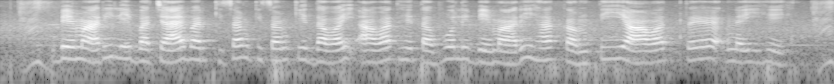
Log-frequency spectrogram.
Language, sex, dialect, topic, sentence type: Chhattisgarhi, female, Western/Budati/Khatahi, agriculture, statement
